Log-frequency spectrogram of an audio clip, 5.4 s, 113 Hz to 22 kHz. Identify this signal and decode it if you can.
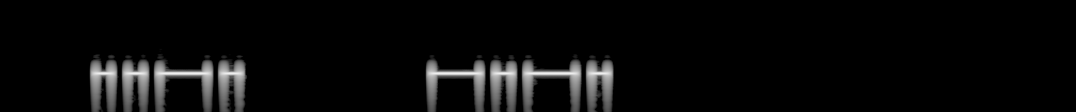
Morse code, heard as a keyed tone, about 15 wpm, spaced as for 7 wpm, 700 Hz. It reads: FC
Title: USA Call Signs - 4x Character Spacing - 15wpm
